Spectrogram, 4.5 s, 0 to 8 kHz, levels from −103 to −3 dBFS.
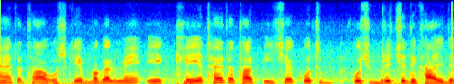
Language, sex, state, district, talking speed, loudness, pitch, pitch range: Hindi, male, Uttar Pradesh, Lucknow, 210 wpm, -18 LUFS, 170 Hz, 155-180 Hz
